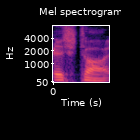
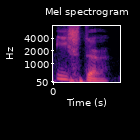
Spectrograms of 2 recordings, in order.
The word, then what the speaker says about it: Ishtar: Now the word Ishtar is not pronounced Ishtar, it's pronounced Easter.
